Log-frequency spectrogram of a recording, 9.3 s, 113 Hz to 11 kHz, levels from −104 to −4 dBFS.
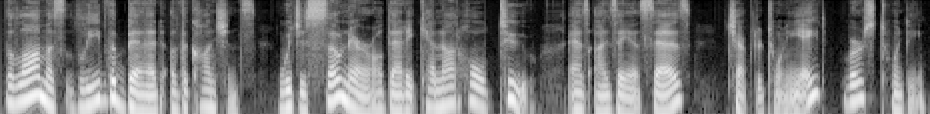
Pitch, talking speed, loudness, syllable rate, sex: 155 Hz, 170 wpm, -19 LUFS, 4.5 syllables/s, female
